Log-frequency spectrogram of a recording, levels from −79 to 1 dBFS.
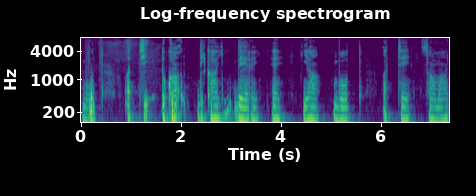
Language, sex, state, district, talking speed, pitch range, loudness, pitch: Hindi, male, Rajasthan, Jaipur, 95 wpm, 130-140 Hz, -25 LUFS, 135 Hz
